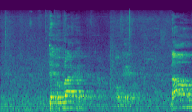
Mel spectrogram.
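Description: A man speaks with animation into a microphone, heard over loudspeakers in a large room.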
